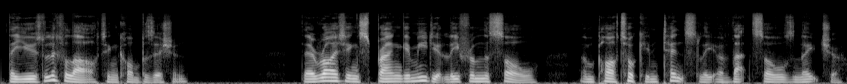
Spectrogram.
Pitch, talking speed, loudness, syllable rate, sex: 125 Hz, 140 wpm, -18 LUFS, 5.2 syllables/s, male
